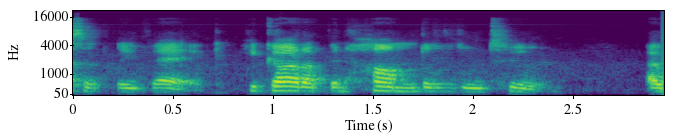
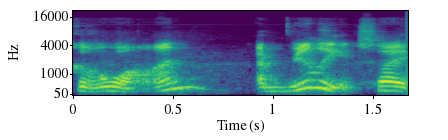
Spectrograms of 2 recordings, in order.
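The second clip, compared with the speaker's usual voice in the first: plain reading voice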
